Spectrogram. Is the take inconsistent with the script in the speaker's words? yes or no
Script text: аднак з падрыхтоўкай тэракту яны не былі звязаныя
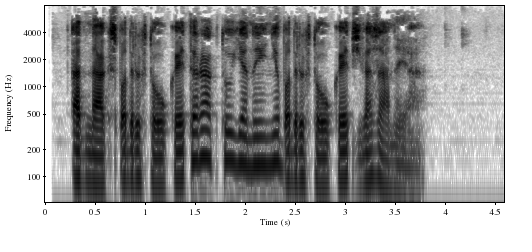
yes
